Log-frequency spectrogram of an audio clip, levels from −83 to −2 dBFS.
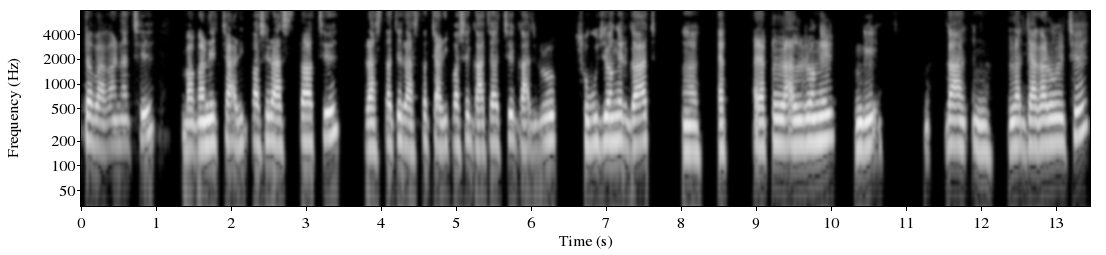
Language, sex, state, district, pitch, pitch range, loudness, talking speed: Bengali, female, West Bengal, Dakshin Dinajpur, 185 Hz, 175-200 Hz, -16 LUFS, 125 wpm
